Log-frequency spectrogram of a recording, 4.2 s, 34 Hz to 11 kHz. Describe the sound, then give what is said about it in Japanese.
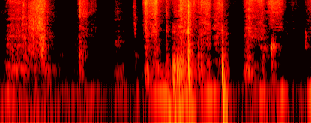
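Faint rasping scrapes of a blade cutting along a ruler held firmly in place, coming in several short bursts with quiet gaps between them. “定規で固定して2回切るな。”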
